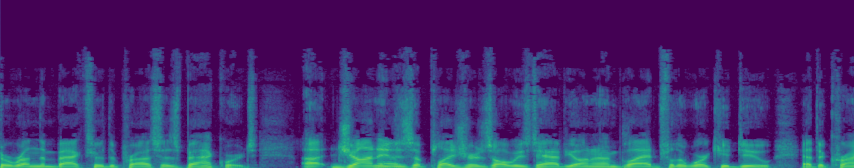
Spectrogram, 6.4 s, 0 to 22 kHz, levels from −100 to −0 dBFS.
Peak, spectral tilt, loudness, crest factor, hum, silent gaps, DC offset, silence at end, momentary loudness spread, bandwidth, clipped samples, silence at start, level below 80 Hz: -10 dBFS; -6 dB/octave; -28 LUFS; 18 dB; none; none; under 0.1%; 0 s; 5 LU; 15.5 kHz; under 0.1%; 0 s; -66 dBFS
